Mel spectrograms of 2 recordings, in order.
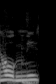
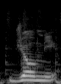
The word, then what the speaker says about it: Johnny: Se dice José, en cambio, el Hogni, no se dice Hogni, sino que se dice Johnny,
